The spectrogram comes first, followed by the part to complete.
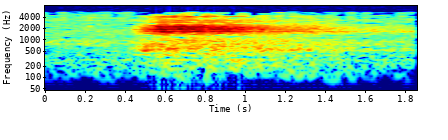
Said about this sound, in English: And the way I'm going to do that right now is just take a couple of deep breaths.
